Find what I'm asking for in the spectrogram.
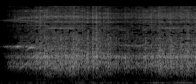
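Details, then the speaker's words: Replacement motor newly mounted to its gearbox, before the fan and coupling are fitted. A high, even whir of motor and gears winding down gradually without catching or stopping short; it spins freely and is not binding on the shaft. "you can see the motor runs down doesn't suddenly stop it's not being it's you know it's not freezing on the shaft or being held by the shaft"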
